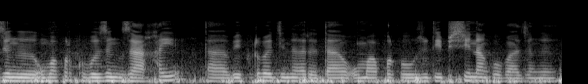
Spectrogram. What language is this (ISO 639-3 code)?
brx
